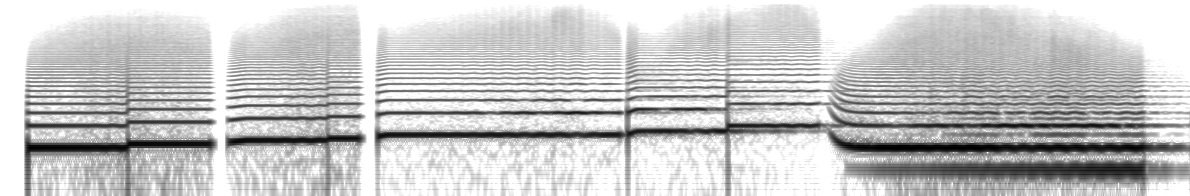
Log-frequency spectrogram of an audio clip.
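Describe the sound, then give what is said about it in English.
A bright, buzzy synth plays a short run of sustained notes shaped with MIDI, sliding and bending between pitches with pitch bend, a gentle wavering vibrato, portamento, an attack envelope, low-pass filtering, a detuned second oscillator, reverb and a sub-octave, ending on a long low note that swoops downward. Loud, no voices. “You'll hear the exact same notes, but now they're altered with pitch bend, vibrato, portamento, an attack envelope, and low-pass filtering.”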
